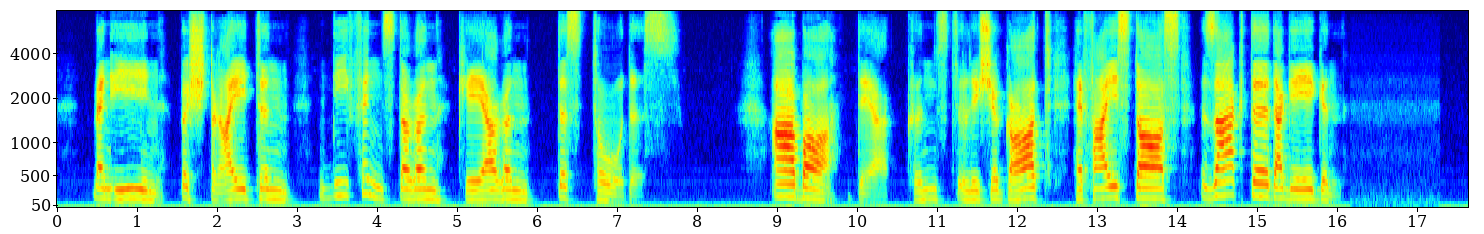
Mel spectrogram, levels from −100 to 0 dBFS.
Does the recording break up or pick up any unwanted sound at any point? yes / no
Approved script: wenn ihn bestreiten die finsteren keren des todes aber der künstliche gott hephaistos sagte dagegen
no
